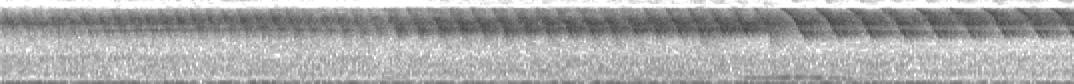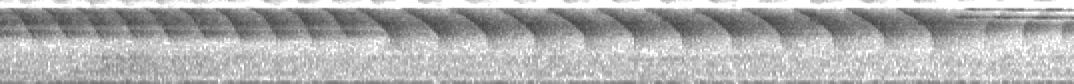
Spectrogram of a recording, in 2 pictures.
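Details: Canary from Lampung, singing actively: a long loud high buzzy trill that turns into a rapid train of rhythmic repeated notes, about four per second, steady and bright throughout.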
